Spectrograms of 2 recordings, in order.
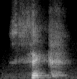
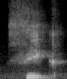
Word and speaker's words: Sikh: So the discussion has been many folks who follow the religion have asked us to say Sikh instead of Sikh. And here's what Jonathan says. I've heard of the preferred pronunciation as Sikh before, but doesn't seem to have reached critical mass yet.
